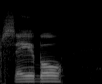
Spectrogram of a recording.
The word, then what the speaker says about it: Szabo: I think you pronounce the name Sabo. It's spelled. The last name is spelled Szabo.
